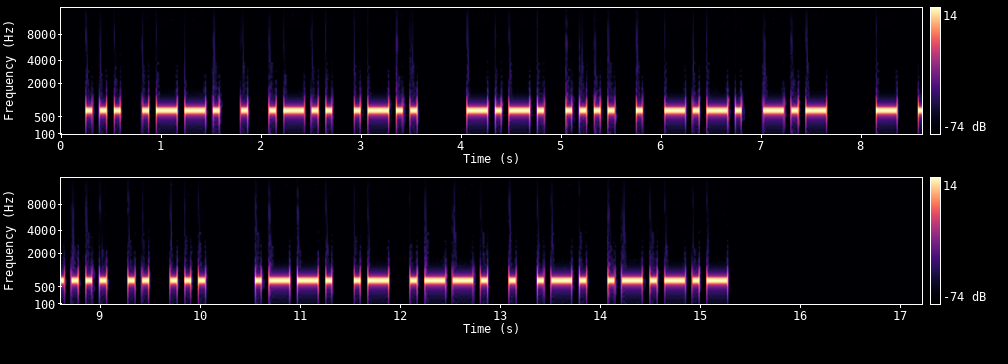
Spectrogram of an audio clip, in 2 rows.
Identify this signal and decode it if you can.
Morse code, heard as a keyed tone, about 17 wpm, 700 Hz. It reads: SPELL CHECK THIS PAPER.
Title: Sentences from Top 1000 Words - Review Part 3 - 17wpm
